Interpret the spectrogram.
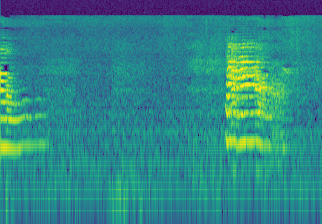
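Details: Cockatoo mimicking a cat, meowing at kittens indoors: two drawn-out, cat-like meows about half a second long, nearly three seconds apart, against a quiet background.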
